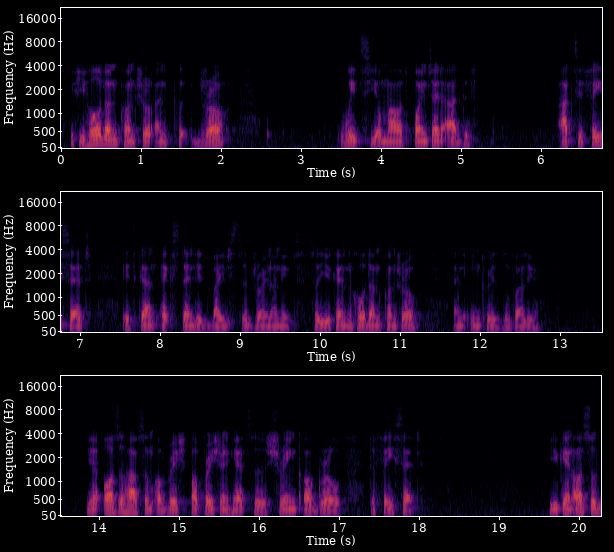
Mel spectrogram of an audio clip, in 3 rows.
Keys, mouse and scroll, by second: 0.8-3.2 ctrl+drag, 3.2-6.2 middle drag, 7.0-9.7 ctrl+drag, 9.7 middle click, 10.6-13.7 ctrl+drag, 13.8-16.9 drag, 17.9 middle click, 18.3-18.9 scroll down 1, 18.9 KP_1, 19.6 Tab, 20.1 alt+a.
